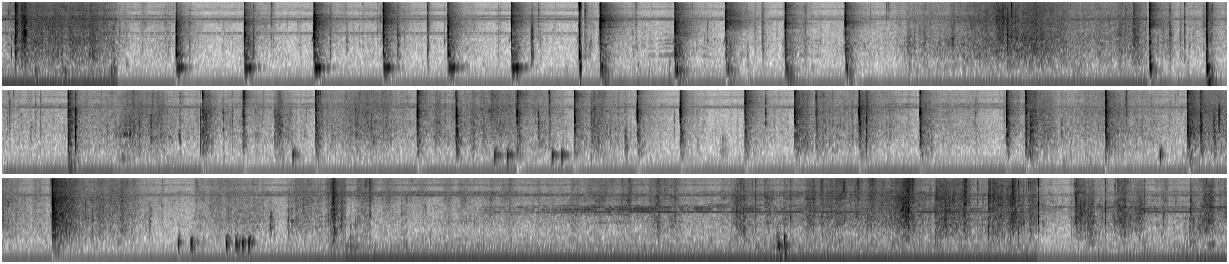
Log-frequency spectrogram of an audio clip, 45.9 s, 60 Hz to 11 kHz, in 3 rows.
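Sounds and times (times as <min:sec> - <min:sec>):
blade chopping saplings: 0:00.0 - 0:11.6, 0:13.9 - 0:36.0
rustle of leaves and branches: 0:00.0 - 0:45.9.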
